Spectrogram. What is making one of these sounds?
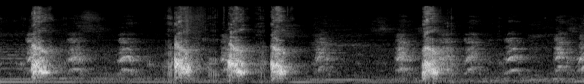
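A small dog barks sharply over and over, echoing off hard walls.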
